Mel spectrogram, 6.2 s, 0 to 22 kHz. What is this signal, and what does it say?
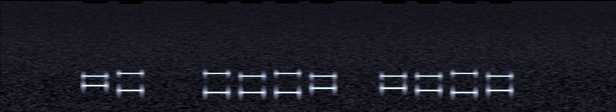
DTMF, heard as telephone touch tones, dialled by machine, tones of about 230 ms. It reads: 06 3238 8535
